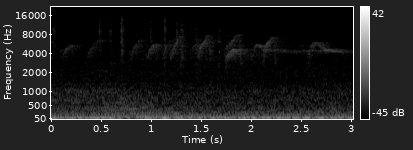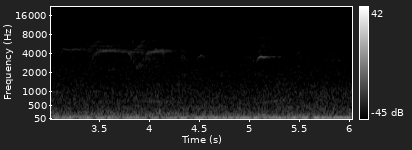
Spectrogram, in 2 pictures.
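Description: A small bird chirping faintly: a quick run of high twittering notes that bend up and down, dying away after about four seconds, over a steady low background hum.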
